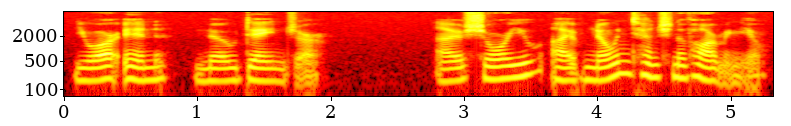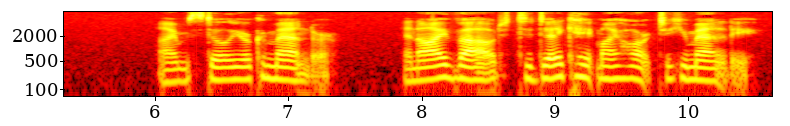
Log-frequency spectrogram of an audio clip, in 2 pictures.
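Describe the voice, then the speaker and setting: A woman voicing a composed, menacing male vampire commander in an ASMR roleplay, speaking formally and deliberately with dramatic pauses. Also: lowish voice, fairly even intonation, creaky, no room sound. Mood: calm, reassuring. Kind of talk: ASMR roleplay monologue to the listener.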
